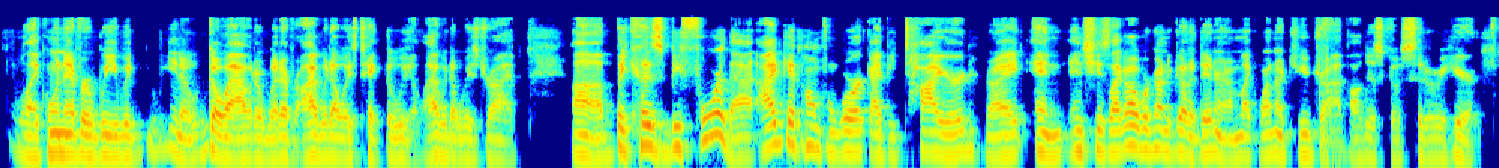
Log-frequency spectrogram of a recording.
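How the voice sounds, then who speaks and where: Heard over a quiet background, a man has an ordinary speaking voice. His medium pitch shows ordinary variation, and his pace is fairly quick. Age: 50s. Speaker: company CEO and leadership author, navy veteran. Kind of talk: casual interview.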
